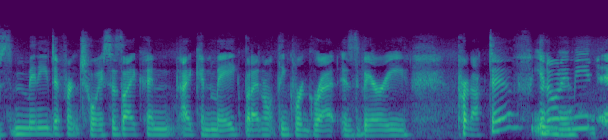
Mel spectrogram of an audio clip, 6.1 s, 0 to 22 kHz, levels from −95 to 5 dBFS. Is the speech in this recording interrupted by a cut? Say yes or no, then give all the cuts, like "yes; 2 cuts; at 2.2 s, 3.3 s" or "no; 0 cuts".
no; 0 cuts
